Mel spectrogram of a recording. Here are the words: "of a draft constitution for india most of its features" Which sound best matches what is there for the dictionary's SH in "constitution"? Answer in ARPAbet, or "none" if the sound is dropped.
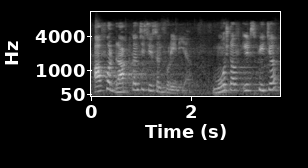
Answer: S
